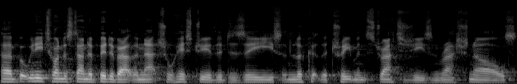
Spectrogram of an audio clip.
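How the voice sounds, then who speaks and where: With an English accent, a man at medium pitch talks at a very fast pace with fairly even intonation and hardly any pauses. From England, London. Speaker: neurointerventional radiologist. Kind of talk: conference lecture. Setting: conference talk.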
